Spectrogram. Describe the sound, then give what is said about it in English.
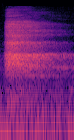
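A single deep exhaled breath during a guided relaxation exercise: a soft, airy rush that starts abruptly, swells quickly and then fades slowly over about a second and a half, with no talking. “Take a deep inhale, fill up. Exhale, let it go.”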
